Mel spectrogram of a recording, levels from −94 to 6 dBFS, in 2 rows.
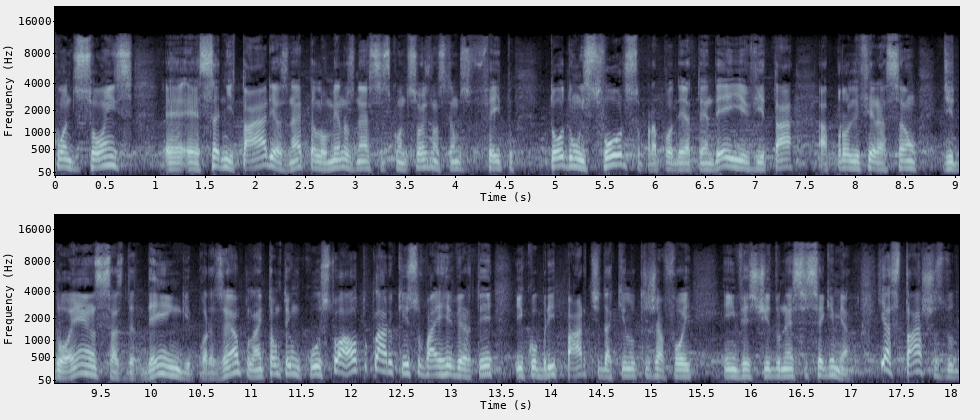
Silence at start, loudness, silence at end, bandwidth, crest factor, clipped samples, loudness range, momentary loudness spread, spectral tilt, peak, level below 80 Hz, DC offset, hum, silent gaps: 0 s; -21 LUFS; 0 s; 12.5 kHz; 18 dB; under 0.1%; 2 LU; 6 LU; -3.5 dB/octave; -4 dBFS; -62 dBFS; under 0.1%; none; none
